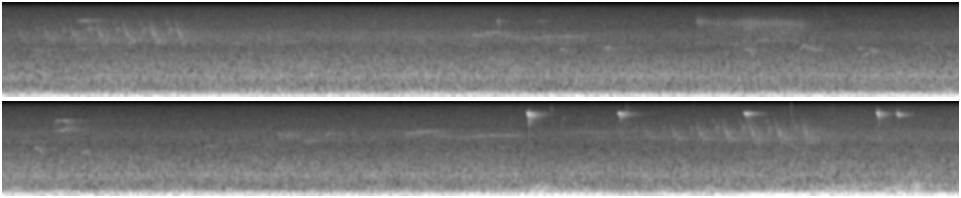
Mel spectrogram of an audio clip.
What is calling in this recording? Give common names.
Ovenbird, Eastern Wood-Pewee, American Robin, Common Yellowthroat, Warbling Vireo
